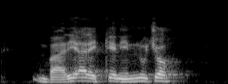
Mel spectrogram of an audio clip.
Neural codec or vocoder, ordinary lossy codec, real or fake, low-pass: vocoder, 22.05 kHz, 80 mel bands, Vocos; Opus, 16 kbps; fake; 9.9 kHz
